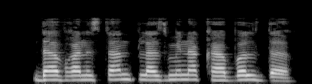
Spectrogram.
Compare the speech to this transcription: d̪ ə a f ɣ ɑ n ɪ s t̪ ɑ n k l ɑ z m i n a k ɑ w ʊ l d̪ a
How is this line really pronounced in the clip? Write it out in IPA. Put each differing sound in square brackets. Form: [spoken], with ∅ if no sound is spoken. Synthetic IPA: d̪ ə a f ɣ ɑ n ɪ s t̪ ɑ n [p] l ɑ z m i n a k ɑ [b] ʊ l d̪ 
